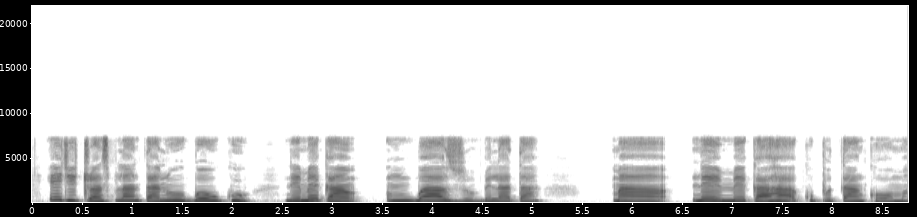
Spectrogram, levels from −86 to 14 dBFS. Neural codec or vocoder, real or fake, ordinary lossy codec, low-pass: none; real; none; 7.2 kHz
